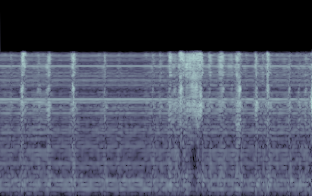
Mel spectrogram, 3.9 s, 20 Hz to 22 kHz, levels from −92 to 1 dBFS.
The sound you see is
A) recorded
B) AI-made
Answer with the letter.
B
